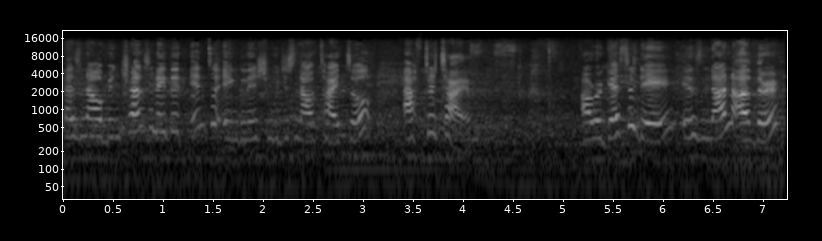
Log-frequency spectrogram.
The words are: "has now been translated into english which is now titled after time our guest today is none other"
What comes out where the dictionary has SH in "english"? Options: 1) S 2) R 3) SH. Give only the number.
3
